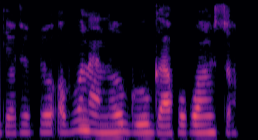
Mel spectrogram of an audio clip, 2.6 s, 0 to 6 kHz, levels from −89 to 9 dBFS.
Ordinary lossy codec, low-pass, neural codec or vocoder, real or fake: none; 5.4 kHz; none; real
